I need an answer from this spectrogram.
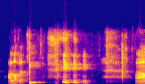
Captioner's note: laughs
